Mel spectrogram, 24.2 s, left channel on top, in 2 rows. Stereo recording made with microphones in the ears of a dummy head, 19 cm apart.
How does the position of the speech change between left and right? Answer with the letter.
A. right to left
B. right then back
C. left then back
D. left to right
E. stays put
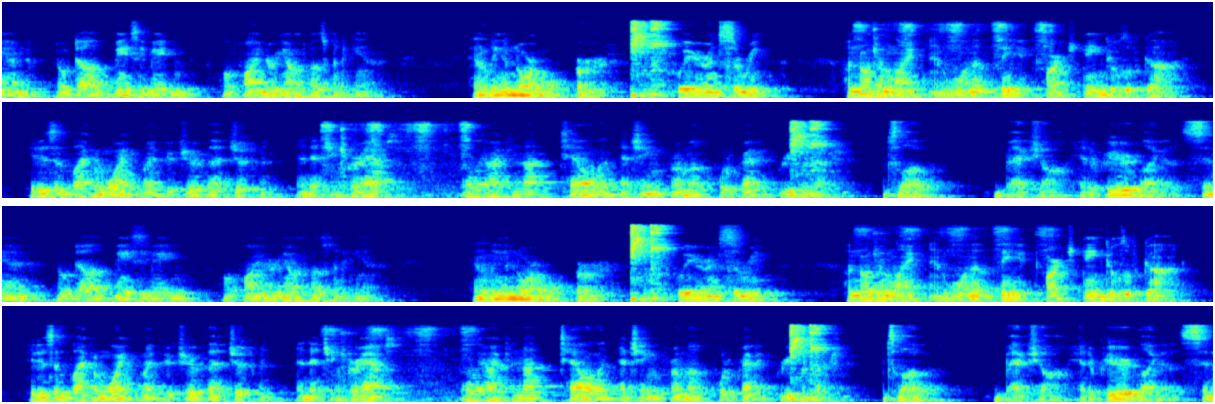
D.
